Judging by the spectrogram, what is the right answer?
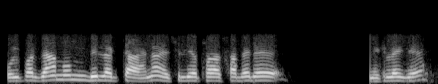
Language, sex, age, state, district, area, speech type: Hindi, male, 60+, Bihar, Samastipur, urban, conversation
